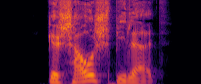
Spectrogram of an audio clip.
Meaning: past participle of schauspielern
- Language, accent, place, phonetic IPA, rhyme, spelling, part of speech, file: German, Germany, Berlin, [ɡəˈʃaʊ̯ˌʃpiːlɐt], -aʊ̯ʃpiːlɐt, geschauspielert, verb, De-geschauspielert.ogg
